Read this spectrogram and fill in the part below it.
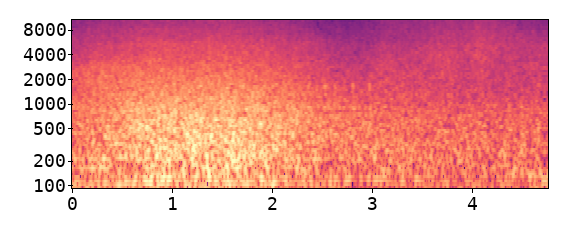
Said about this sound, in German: Was geschieht hier? Das ist ein Sturm.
